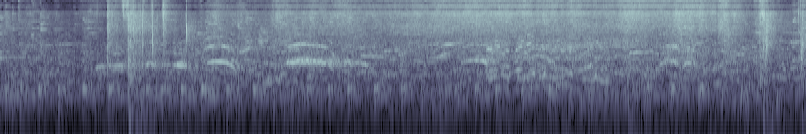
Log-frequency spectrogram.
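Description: Whistling fireworks shriek as they spin.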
